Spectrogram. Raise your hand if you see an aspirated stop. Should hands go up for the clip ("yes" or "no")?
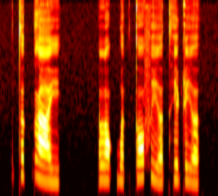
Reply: yes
